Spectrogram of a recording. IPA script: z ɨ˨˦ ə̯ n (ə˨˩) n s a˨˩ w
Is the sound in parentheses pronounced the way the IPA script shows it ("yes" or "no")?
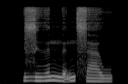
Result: no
